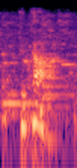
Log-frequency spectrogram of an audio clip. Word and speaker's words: Tetteh: How do we pronounce that? Tetteh? Tetteh.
